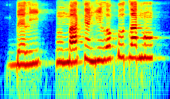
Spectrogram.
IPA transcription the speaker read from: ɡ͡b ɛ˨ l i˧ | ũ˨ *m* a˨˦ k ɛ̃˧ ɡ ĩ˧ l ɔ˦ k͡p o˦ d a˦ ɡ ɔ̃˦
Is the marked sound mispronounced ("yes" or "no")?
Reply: no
